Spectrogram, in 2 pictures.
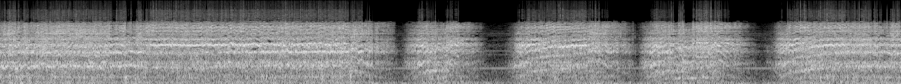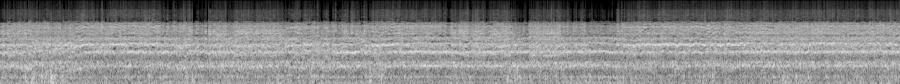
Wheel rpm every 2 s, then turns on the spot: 220, 170, 80, 90, 170, 210, 220, 220, 220.
none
